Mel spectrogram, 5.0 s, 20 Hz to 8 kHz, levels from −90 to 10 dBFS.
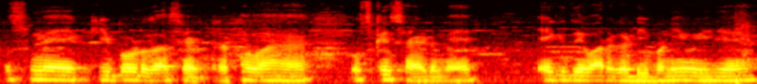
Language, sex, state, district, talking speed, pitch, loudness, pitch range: Hindi, female, Haryana, Charkhi Dadri, 190 wpm, 115 Hz, -14 LUFS, 105-120 Hz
